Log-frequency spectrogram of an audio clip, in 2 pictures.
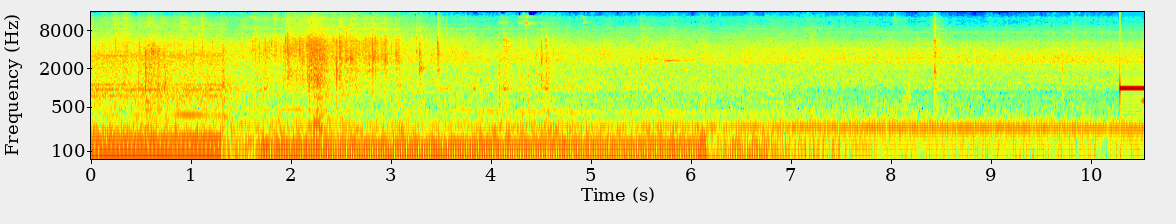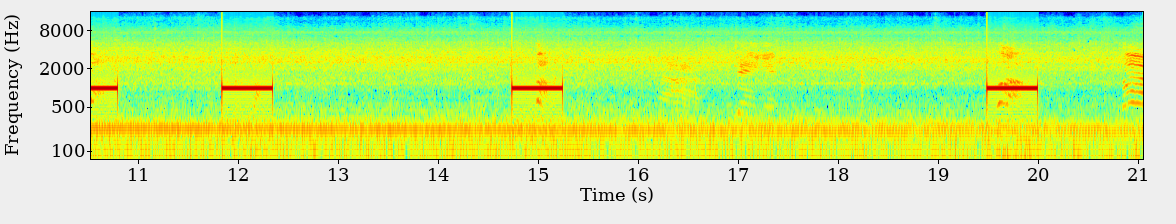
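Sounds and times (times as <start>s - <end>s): mini excavator engine: 0.0s - 21.0s
censor bleeps: 10.3s - 10.8s, 11.8s - 12.4s, 14.8s - 15.3s, 19.5s - 20.0s.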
